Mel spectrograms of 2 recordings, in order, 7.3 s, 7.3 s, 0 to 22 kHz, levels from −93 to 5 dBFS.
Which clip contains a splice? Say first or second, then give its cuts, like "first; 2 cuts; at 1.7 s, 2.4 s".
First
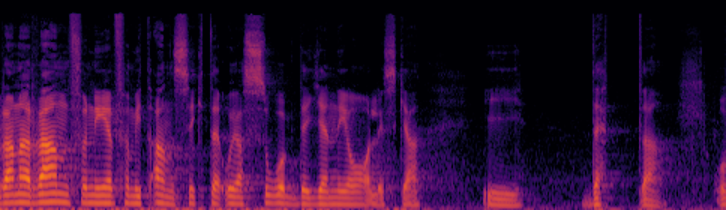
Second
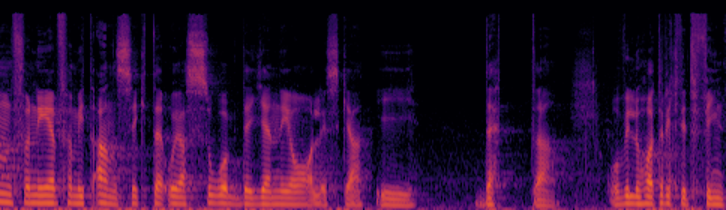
second; 1 cut; at 3.7 s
